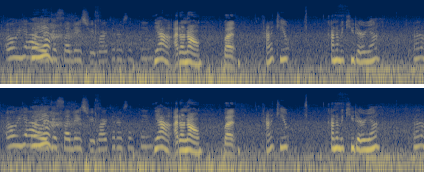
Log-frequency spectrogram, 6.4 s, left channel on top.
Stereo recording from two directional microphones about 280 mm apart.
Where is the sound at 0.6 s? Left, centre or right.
Centre.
